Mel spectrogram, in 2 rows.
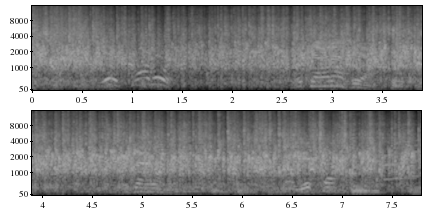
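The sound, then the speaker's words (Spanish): Loud, sustained applause from a crowd of 5,000 people welcoming a guest, a dense wash of clapping filling the whole stretch, with a man's voice speaking briefly over it. “Estos son aplausos de verdad, no esos aplausos ya que te daban en la televisión argentina y que contabas, pare ya, señora.”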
